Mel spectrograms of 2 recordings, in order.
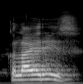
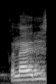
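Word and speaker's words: colliery: transport of gold from क्लारी कलारी क्या होता है कोलरी क्या उसको प्रोनाउंस करते हैं कोलरी कोलरी क्या होती है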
